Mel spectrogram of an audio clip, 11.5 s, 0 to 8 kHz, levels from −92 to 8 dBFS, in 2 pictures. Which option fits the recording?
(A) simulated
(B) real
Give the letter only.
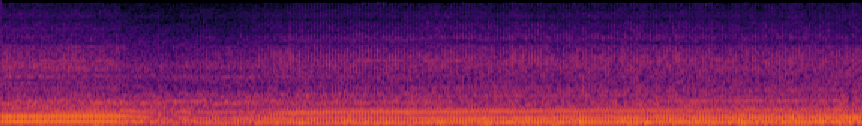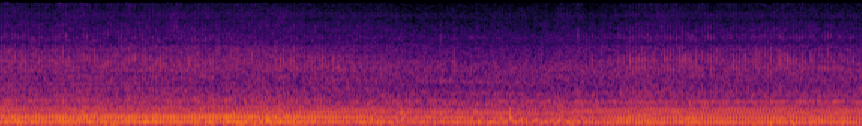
B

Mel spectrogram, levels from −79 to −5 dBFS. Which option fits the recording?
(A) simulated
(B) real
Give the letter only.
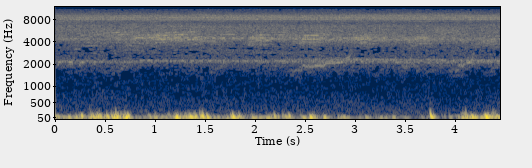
B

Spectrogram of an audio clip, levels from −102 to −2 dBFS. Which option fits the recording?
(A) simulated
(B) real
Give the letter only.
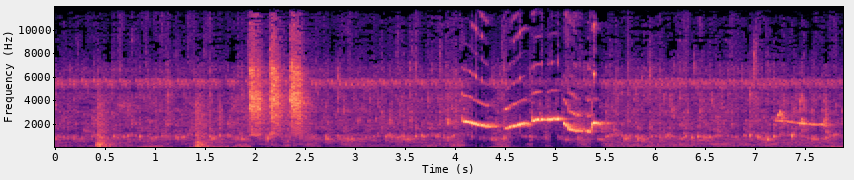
B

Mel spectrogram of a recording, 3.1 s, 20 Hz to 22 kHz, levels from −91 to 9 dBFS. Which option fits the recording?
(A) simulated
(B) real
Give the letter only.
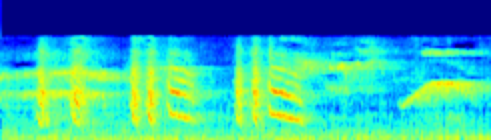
A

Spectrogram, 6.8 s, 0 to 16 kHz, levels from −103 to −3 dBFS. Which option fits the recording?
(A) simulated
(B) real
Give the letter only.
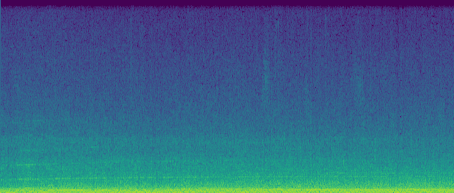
B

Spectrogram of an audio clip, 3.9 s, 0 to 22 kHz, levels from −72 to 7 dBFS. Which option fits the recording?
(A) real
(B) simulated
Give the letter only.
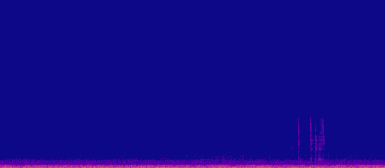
A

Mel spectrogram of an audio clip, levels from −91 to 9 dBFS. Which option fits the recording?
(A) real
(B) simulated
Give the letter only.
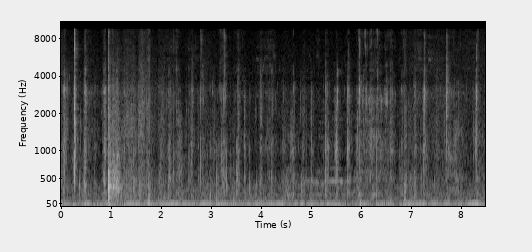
A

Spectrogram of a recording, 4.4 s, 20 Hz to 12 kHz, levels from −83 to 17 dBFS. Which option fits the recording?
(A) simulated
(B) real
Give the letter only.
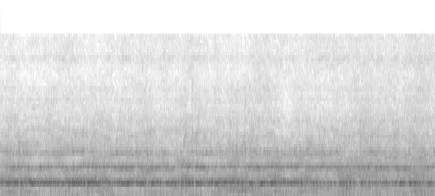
A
